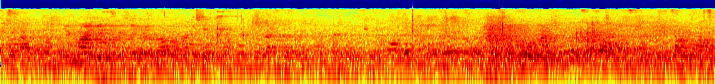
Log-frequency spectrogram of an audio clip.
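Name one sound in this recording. Men and women chatter at a distance in a large echoing hall.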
